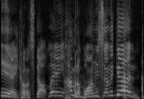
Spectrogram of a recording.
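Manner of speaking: fake English accent, very high-pitched. Joking about a news story in a put-on english accent. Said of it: "Do an English accent".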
